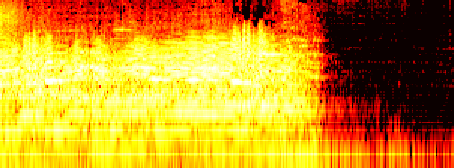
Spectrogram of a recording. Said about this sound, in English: As the footsteps begin to increase pace, trees get knocked over and pushed apart as this hulking, bipedal wolf creature explodes out onto the path before you and lets out this bellowing roar.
